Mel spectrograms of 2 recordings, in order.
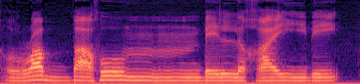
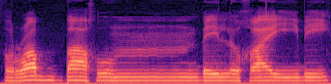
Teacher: So instead of saying rabbahum, taking a pause and then saying bil ghaibi, we say rabbahum bil ghaibi. So you're closing your lips on the hum, applying the ghunna, and releasing the lips by saying the bil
